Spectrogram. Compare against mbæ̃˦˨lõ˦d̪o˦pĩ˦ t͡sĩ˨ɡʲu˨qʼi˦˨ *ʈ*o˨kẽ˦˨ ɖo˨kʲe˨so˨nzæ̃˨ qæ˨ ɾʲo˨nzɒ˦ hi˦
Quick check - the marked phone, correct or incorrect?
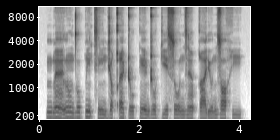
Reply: correct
